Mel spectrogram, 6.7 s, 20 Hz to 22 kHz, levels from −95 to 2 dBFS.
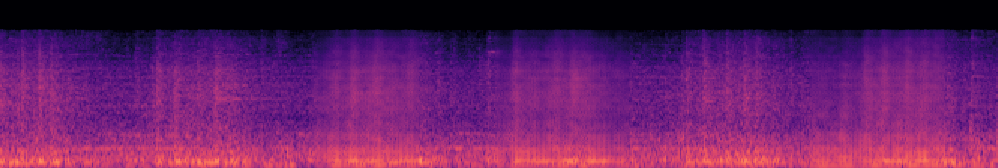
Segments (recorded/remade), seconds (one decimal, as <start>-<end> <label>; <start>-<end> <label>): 0.0-2.1 recorded; 2.1-2.8 remade; 2.8-3.3 recorded; 3.3-4.2 remade; 4.2-5.4 recorded; 5.4-6.3 remade; 6.3-6.7 recorded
